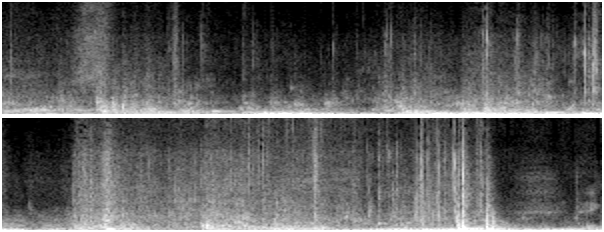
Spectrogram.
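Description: Wind rumbling on the microphone and water slapping against a small boat's hull, with irregular knocks and clatter of handling on deck. The sharpest knock comes about five seconds in.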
